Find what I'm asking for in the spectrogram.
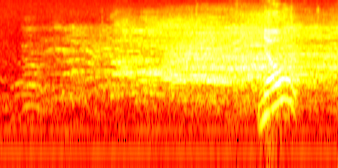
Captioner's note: crowd clamoring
